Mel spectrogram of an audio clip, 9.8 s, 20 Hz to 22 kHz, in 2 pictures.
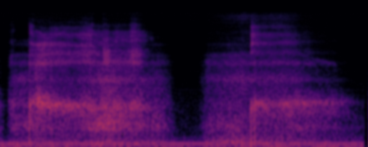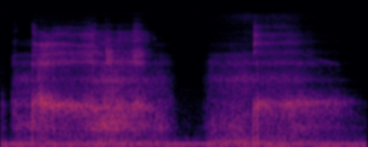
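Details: Simulated cartoon snoring of the Little Einsteins character Beethoven: slow, noisy breaths about 12 a minute over a steady low hum; snoring.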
